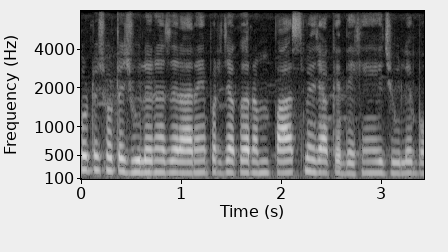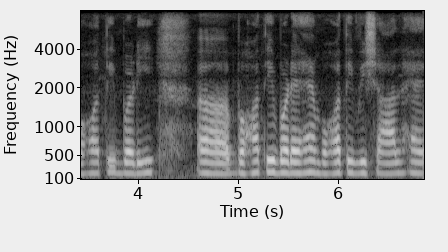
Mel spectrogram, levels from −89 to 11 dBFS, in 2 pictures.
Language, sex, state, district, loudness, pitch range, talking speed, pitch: Hindi, female, Punjab, Fazilka, -16 LUFS, 190-205 Hz, 235 wpm, 195 Hz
